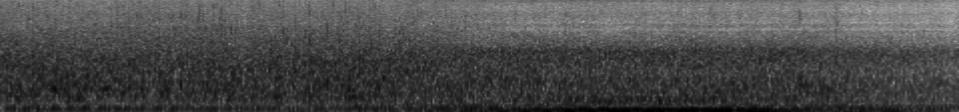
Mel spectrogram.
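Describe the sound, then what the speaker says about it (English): Cottonwood Creek flows steadily where the Seward Meridian Parkway crosses it, a broad continuous rush of water with a low rumble that swells slightly midway, with no talking. "here we are on Cottonwood Creek, right where the Seward Meridian Parkway crosses it"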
